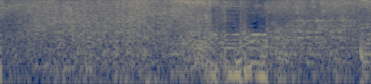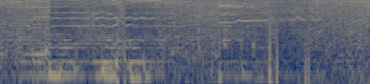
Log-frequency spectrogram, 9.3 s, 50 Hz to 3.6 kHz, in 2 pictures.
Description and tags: Various stations overlap2 2014-09-06T23-13-17
Various radio stations overlappting.
Recorded from the Twente University online radio receiver.
am, overlap, radio-overlap, short-wave, static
